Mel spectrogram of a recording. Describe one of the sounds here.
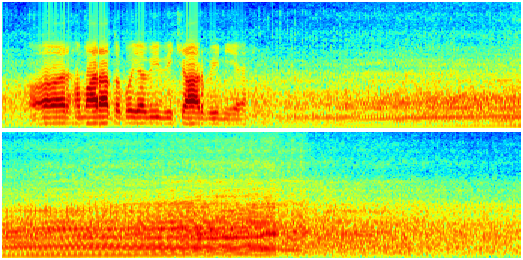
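A motorcycle engine hums steadily and rises in pitch as it speeds up.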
